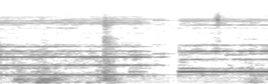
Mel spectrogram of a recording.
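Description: LeapFrog Good Night Scout musical book playing its electronic tune: a held note fades out about two seconds in, with a short click before it, then a new steady chime-like tone starts shortly before three seconds.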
